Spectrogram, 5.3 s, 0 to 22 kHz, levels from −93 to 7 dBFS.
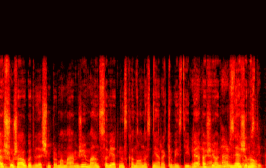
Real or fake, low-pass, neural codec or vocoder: fake; 14.4 kHz; vocoder, 44.1 kHz, 128 mel bands, Pupu-Vocoder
